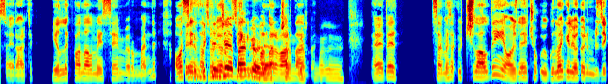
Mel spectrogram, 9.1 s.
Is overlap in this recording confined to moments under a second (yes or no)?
no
